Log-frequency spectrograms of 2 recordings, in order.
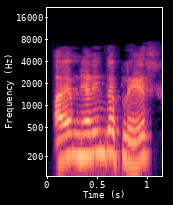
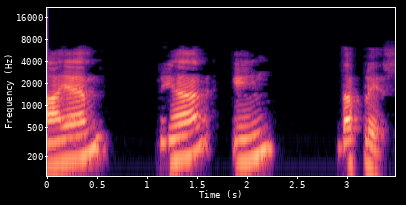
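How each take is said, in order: First: Said in the usual way. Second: "I am ... near ... in ... the place" in separate pieces, a pause after each; broken into syllables. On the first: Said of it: "যদি আমরা এই লাইনটাকে". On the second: Shown as a demonstration. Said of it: "syllable অনুযায়ী ভাঙি তাহলে পাবো". ("I am near in the place" syllable অনুযায়ী ভেঙে, থেমে থেমে বলা)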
